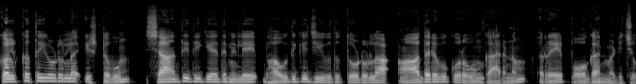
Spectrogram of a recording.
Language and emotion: Malayalam, neutral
